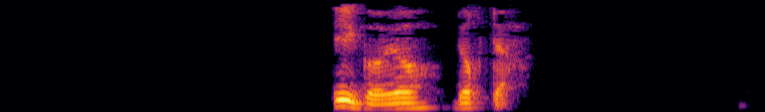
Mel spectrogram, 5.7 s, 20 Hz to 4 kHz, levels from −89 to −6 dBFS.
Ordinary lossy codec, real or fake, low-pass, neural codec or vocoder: MP3, 16 kbps; real; 3.6 kHz; none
